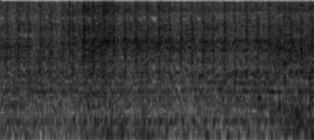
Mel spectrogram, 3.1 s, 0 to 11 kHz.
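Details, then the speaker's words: Bajaj Pulsar 150 idling rough after a sudden noise began while riding at about 90 km/h: fast, loose ticking about four per second over the low thump; owner suspects timing out or a stretched timing chain, or tappets. "लेकिन आपने देखा इसमें एक अजीब सी आवाज़ आना शुरू हो गई है cut cut cut cut cut cut"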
